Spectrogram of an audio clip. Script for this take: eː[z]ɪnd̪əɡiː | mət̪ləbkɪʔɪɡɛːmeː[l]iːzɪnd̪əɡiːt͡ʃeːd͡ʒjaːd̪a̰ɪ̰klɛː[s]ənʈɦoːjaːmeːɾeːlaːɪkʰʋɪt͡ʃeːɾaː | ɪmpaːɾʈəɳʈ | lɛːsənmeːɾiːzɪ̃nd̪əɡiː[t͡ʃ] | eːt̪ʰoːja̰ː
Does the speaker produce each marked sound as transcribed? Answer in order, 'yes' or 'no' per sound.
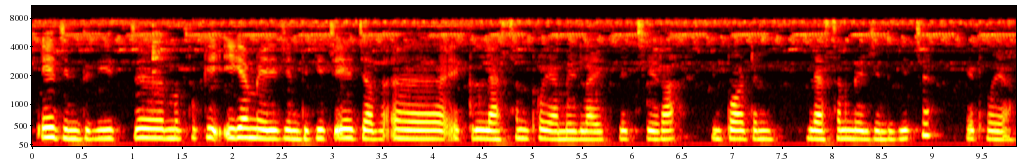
yes, no, yes, yes

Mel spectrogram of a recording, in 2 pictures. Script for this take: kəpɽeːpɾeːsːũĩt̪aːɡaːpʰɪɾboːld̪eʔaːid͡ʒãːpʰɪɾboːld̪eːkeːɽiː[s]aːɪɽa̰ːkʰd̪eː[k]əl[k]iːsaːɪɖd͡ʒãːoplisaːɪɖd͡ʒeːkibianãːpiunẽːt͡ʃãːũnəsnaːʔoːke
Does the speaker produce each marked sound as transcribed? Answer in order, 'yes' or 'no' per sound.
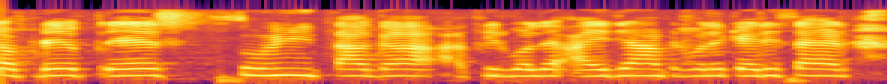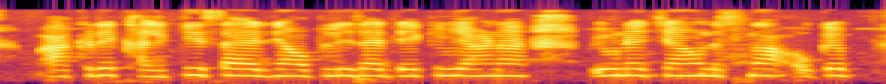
yes, no, yes

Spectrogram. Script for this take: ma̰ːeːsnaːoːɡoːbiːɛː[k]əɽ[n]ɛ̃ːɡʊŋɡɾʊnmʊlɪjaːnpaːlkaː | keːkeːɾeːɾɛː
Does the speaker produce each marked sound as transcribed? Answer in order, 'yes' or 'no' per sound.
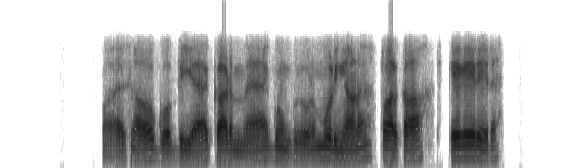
yes, no

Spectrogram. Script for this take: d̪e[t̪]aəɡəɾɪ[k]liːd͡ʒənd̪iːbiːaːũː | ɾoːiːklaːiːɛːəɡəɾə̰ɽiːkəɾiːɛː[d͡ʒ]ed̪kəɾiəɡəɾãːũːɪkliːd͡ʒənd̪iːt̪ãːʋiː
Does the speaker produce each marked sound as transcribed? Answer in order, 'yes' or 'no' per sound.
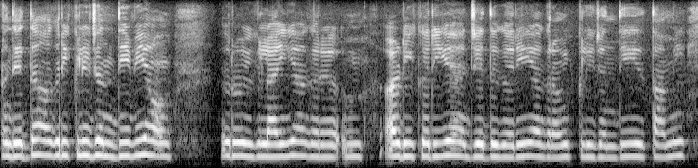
no, yes, yes

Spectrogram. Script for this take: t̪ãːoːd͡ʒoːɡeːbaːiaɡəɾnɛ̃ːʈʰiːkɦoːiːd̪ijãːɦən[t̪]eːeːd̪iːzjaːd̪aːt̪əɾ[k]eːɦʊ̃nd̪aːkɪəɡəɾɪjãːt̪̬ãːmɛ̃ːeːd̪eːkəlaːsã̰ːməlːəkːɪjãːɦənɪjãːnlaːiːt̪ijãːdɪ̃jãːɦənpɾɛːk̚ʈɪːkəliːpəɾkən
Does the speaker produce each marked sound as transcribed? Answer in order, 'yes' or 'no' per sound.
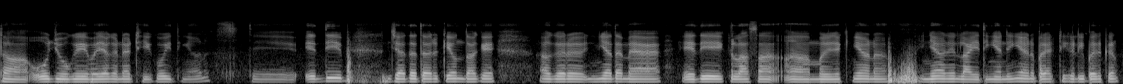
yes, yes

